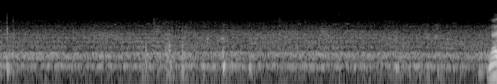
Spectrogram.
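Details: Inside a weakened honey bee hive near winter's end, a few workers carrying pollen give an even, continuous buzzing hum on two low tones. Small taps sound throughout, and a louder knock comes at the very end.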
